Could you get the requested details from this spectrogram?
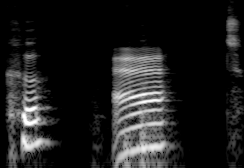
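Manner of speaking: each letter sound said separately, with pauses between. Shown as a demonstration. Teacher to pupils, sounding out a word letter by letter. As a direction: split the word into its single sounds for the class. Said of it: "you should be saying".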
